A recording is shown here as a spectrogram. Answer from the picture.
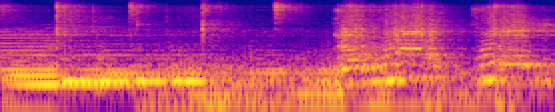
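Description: Live gospel worship music: a band playing with a steady beat.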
